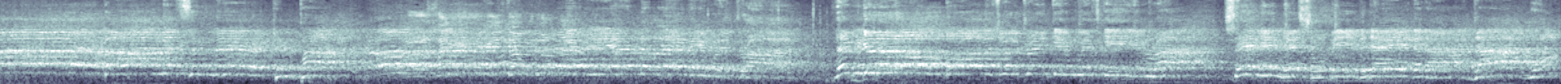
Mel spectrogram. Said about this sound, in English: And then got the crowd involved in a little sing-along.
